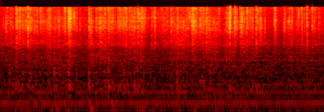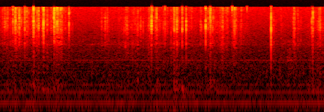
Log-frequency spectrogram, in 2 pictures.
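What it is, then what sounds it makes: Sequin fabric being scratched. Long black nails scratch and tap the rows of a flat silver sequin fabric lying on a counter. The result is a quiet, bright, crinkly rustle dotted with sharp little clicks, over a faint steady low hum. The scratching is denser in the first four seconds, then thins to scattered taps.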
